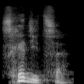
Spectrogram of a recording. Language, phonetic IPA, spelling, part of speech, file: Russian, [sxɐˈdʲit͡sːə], сходиться, verb, Ru-сходиться.ogg
- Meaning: 1. to meet, to come together 2. to converge, to coalesce 3. to become friends; to become close or sexually intimate 4. to match, to tally, to harmonize, to agree 5. passive of сходи́ть (sxodítʹ)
